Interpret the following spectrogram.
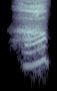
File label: Vox Casting jp; Tanya; kingsraid audio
